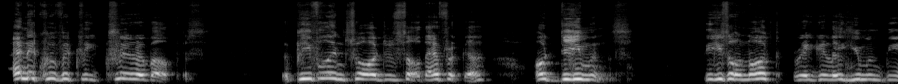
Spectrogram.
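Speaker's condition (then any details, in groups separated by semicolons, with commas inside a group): Quadriplegic cerebral palsy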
